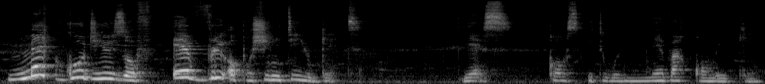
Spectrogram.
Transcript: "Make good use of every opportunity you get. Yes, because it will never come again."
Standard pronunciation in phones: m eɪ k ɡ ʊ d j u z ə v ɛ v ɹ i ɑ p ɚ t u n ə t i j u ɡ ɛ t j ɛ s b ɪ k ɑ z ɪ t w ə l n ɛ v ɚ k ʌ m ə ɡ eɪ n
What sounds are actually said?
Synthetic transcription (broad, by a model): m eɪ k ɡ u d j u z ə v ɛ v ɹ i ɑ p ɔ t u n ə t i j u ɡ ɛ t j ɛ s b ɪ k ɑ s ɪ t w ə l n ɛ v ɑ k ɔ m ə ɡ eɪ n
